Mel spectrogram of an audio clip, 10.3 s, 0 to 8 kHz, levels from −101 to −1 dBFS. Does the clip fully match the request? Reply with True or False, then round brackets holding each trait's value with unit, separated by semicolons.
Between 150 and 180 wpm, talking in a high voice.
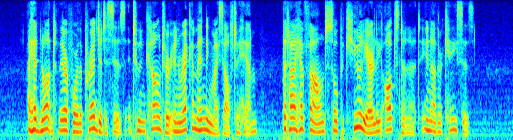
False (135 wpm; 205 Hz)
